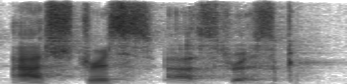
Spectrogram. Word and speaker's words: asterisk: Asterisk. – It's asterisk. – Yeah, SK.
